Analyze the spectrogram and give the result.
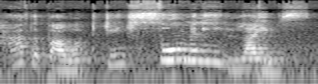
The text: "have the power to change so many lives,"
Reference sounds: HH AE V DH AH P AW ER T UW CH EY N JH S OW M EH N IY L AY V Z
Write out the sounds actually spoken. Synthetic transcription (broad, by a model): HH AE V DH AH P AW ER T UW CH EY N JH S OW M EH N IY L AY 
